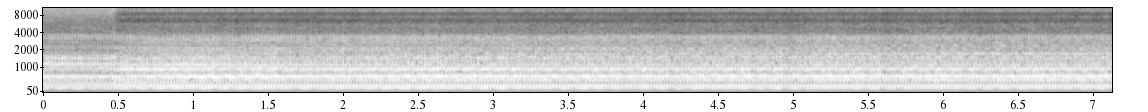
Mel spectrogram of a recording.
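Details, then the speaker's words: Goodyear 20-gallon oilless air compressor after its burnt 1.5 HP motor was replaced with a separately mounted motor: steady hum and even pump chatter at constant speed with no labouring; runs smoothly, though the pump head still runs very hot. "all right this time uh Works a whole lot better now"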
